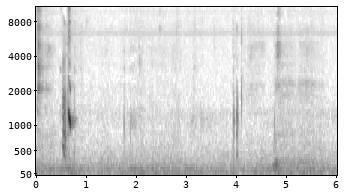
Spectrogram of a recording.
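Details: Hiccups in a 2-day-old baby: a few brief, sharp, jerky catches of breath spaced seconds apart in a quiet room.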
